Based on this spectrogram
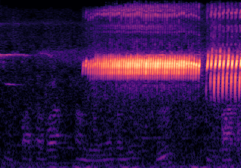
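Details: Canary song from a tutor recording meant to train young canaries, in the long chattering "cuit cuit" style: a quiet start, then a high, steady whistle held about a second, followed by a burst of rapid pulsed notes.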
